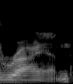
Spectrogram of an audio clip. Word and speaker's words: Rion: Rion, you take 6. It is Ryan, by the way. Is it Ryan? I can't fucking pronounce things, dog. No, it's okay. It's spelled weird.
